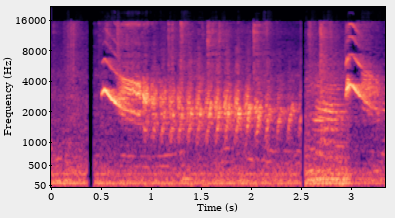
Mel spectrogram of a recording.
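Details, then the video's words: Juvenile male common iora (cipoh, sirtu) calling busily: a high down-slurred whistle opens a fast, buzzy rattling trill lasting about two seconds, and a second whistle starts the next call at the end. A low background hum is audible. "Anakan Cipoh atau Sirtu Gacor"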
